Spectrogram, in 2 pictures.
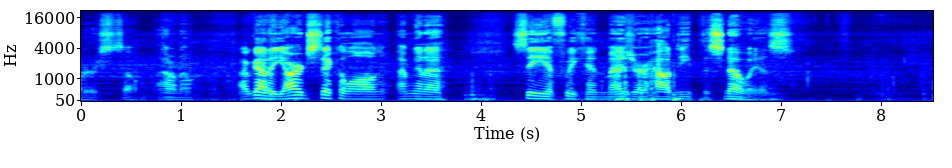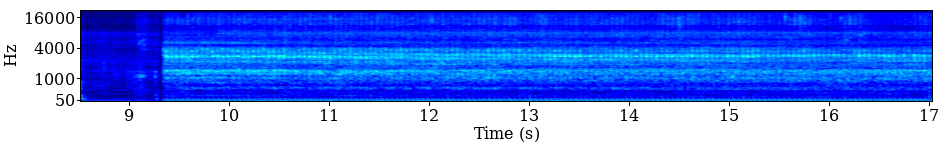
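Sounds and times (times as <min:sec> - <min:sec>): small engine running: 0:08.5 - 0:17.0.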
